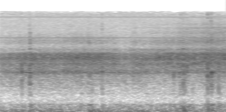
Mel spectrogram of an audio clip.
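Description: Airflow buffeting an action camera's microphone during a paraglider flight: a steady rush of wind with a low rumble, broken by a few short knocks.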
